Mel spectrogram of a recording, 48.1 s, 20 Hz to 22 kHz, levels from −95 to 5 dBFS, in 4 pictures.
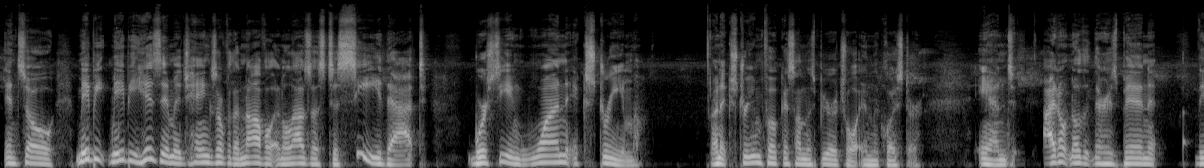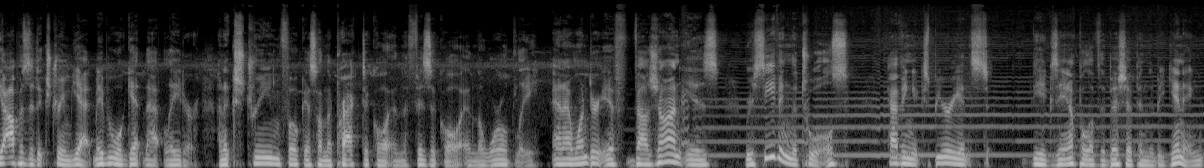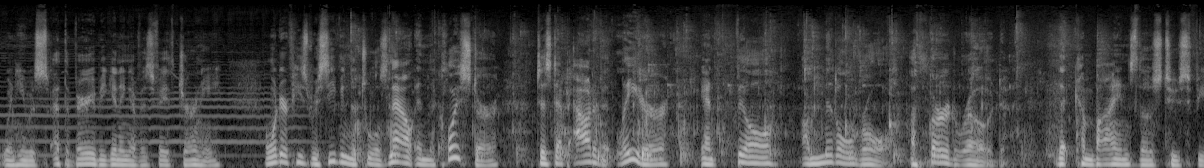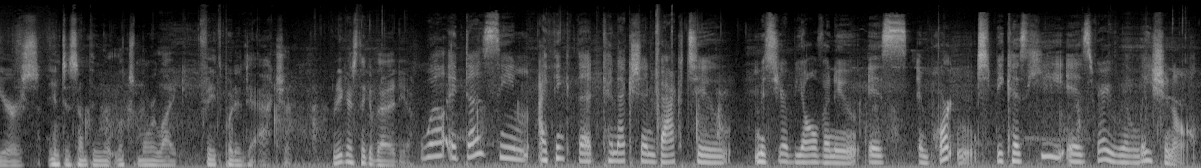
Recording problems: animal sounds; noticeable; throughout; 15 dB below the speech

